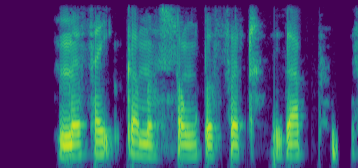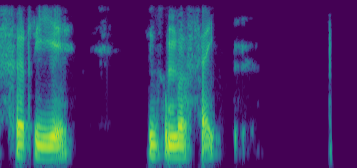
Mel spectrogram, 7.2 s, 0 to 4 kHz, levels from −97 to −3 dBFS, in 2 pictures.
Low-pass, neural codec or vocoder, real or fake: 3.6 kHz; none; real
